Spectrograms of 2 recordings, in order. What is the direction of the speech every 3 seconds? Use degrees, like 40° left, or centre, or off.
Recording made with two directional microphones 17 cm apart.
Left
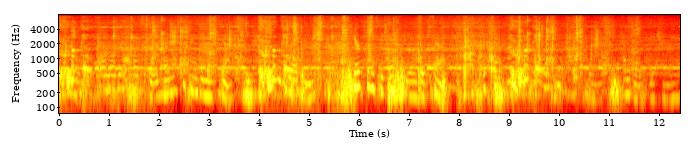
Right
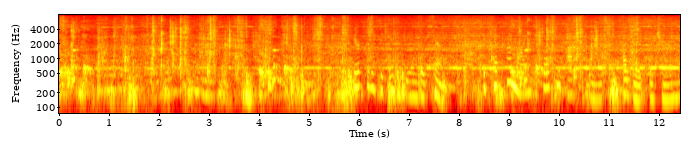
50° left, 40° left, centre, 50° right.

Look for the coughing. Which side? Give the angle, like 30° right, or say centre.
40° left.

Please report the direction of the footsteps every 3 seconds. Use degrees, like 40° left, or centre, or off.
40° right, 10° right, 40° left, 10° right.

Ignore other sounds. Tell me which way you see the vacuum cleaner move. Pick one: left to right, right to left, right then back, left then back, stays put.
left to right.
